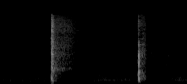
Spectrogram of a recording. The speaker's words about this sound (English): I forgot to clap, so let me just.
